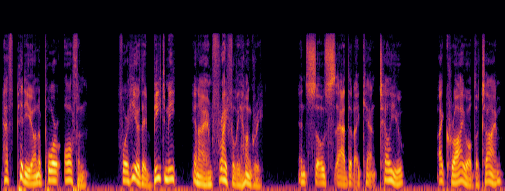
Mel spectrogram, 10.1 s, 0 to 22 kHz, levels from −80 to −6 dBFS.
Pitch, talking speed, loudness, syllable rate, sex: 120 Hz, 170 wpm, -18 LUFS, 4.5 syllables/s, male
